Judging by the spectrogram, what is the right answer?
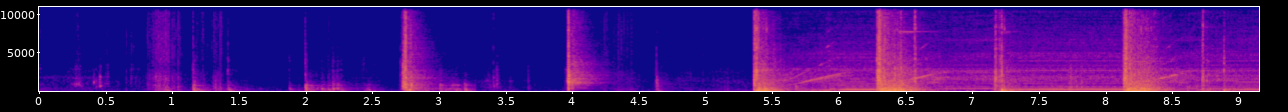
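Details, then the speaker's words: DeWalt battery framing nailer driving nails into 1-inch oak or 2-inch alder hardwood offcuts: sharp single shots, each followed by a whine climbing in pitch as the flywheel motor spools back up; working normally. "You can hear the motor spooling up after it hits."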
